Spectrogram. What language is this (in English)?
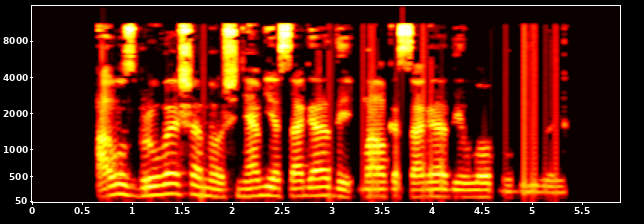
Latvian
